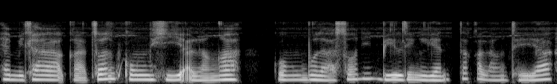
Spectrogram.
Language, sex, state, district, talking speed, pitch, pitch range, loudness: Mizo, female, Mizoram, Aizawl, 205 wpm, 215 Hz, 205-225 Hz, -16 LUFS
